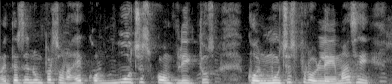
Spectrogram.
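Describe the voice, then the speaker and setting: The voice carries a strong Antioquian accent. It moves at a fairly quick pace with ordinary pitch variation. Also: woman. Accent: strong paisa. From Colombia, Medellín (paisa). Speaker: actress. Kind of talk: interview.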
